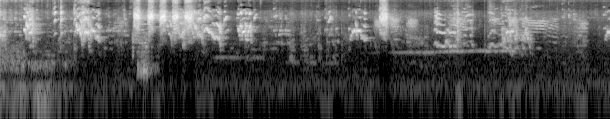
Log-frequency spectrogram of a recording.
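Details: Budgerigars in lively chatter of rapid high chirps, clicks and short whistles, with harmonic warbled notes and a thin steady tone in the background.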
